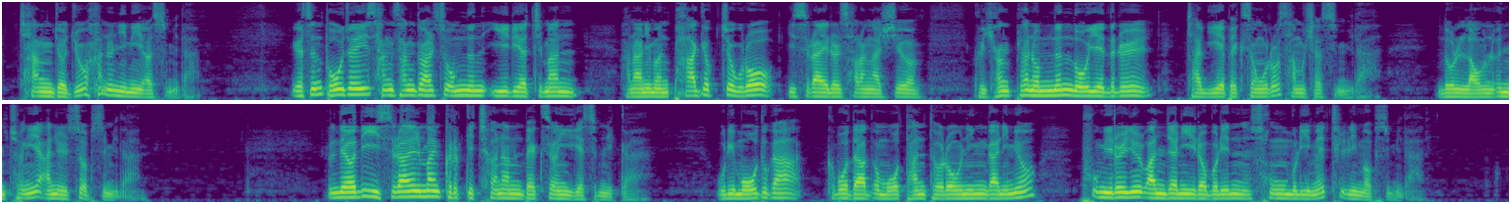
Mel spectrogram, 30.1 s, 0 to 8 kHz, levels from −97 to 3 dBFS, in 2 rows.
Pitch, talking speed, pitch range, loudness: 125 Hz, 285 characters per minute, 115-145 Hz, -16 LUFS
